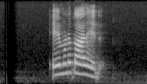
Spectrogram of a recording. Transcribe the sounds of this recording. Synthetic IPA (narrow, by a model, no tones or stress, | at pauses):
eːmonəkaːlejed̪ə̰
